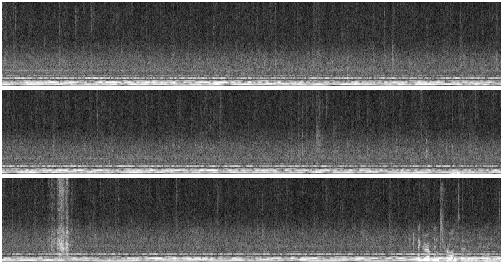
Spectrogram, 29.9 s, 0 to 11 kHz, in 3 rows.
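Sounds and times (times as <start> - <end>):
steady rain falling outside a window: 0.0 - 29.9
low droning hum: 18.9 - 19.3
sharp crackle: 20.8 - 21.6
speech: 28.3 - 29.7.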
